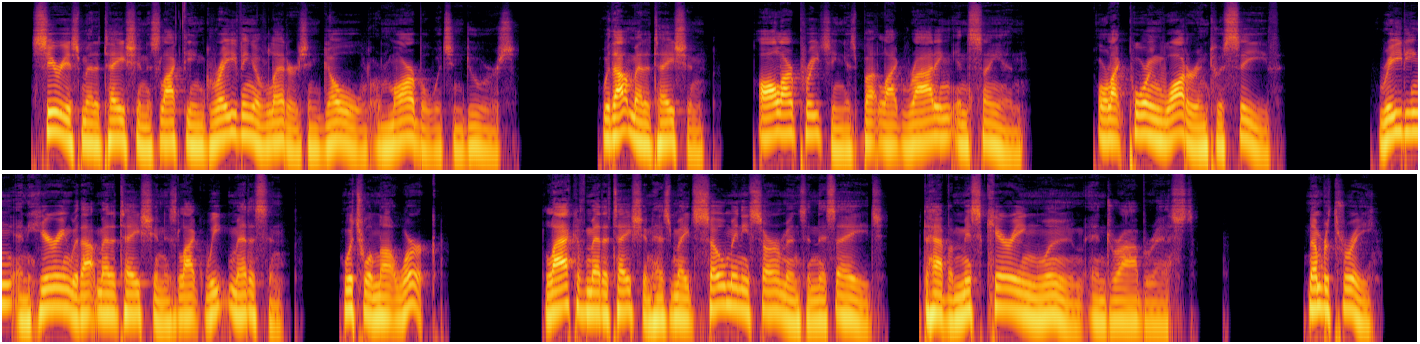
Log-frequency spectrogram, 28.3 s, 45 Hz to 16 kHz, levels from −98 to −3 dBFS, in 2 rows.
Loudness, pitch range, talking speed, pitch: -17 LUFS, 95-130 Hz, 140 wpm, 110 Hz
